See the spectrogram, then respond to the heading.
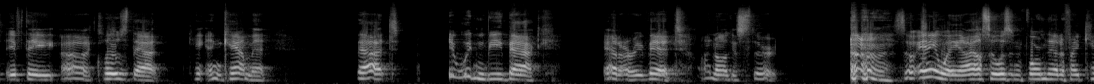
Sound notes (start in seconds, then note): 8.5 clearing of throat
